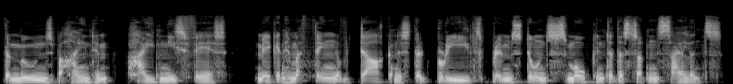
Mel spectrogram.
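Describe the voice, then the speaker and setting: A middle-aged man reading a crime novel aloud in a dramatic, measured storytelling manner. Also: low-pitched, flat delivery, dry recording, studio quality. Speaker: author reading own audiobook. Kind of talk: scripted crime fiction narration.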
